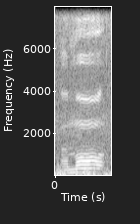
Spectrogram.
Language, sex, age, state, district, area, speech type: Nepali, male, 18-30, West Bengal, Darjeeling, rural, spontaneous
